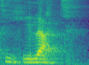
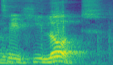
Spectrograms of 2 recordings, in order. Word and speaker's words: תהילות: Not Tehilat Le'el Elyon, but Tehilot.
